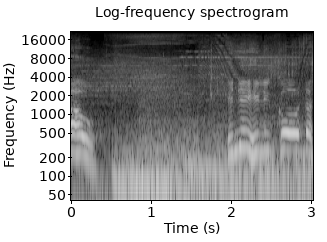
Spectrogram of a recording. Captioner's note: sparkling whoosh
